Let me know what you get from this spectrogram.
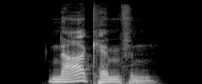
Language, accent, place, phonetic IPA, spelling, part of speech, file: German, Germany, Berlin, [ˈnaːˌkɛmp͡fn̩], Nahkämpfen, noun, De-Nahkämpfen.ogg
- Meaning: dative plural of Nahkampf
